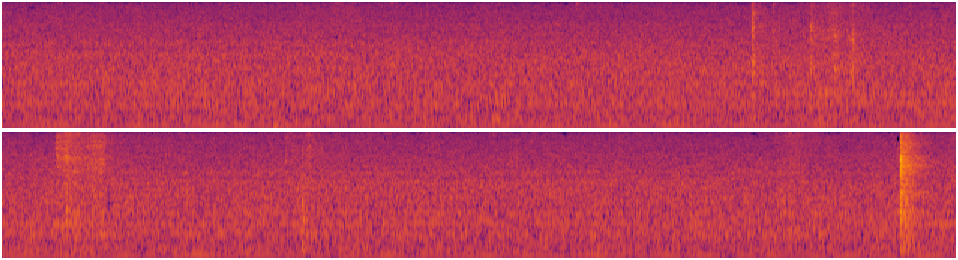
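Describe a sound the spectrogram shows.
A gas burner hums steadily.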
